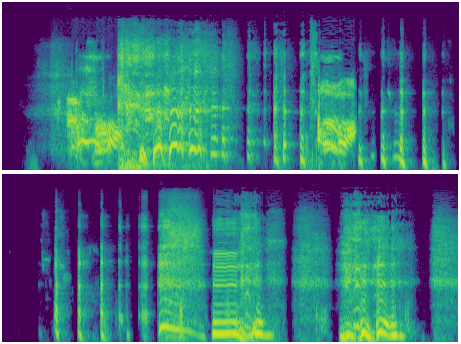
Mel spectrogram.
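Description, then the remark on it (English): A long run of loud coughing, with harsh, drawn-out hacks mixed among quick, choppy bursts and brief pauses, sounding forced and exaggerated. No talking. “Now cough a little.”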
